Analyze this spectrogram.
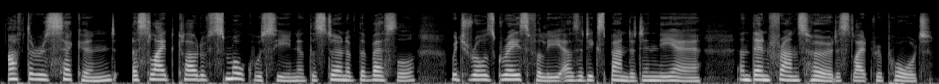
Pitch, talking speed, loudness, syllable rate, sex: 195 Hz, 205 wpm, -19 LUFS, 5.0 syllables/s, female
